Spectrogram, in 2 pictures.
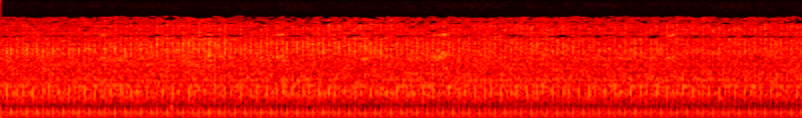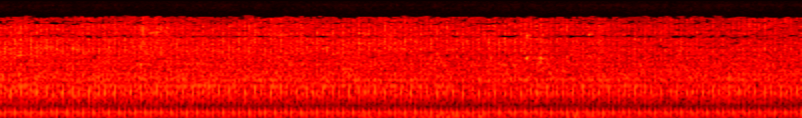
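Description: Small engine of a ride-on onion harvester running steadily at a constant speed as it digs along the row, growing slowly fainter as it moves away.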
